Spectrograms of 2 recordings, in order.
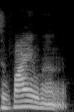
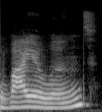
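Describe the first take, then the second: First: The second syllable is almost dropped. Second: The second syllable is fully pronounced. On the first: The speaker calls it right. "She significantly reduces the second syllable. Almost no schwa there" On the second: The speaker calls it wrong. "She doesn't say violent"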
